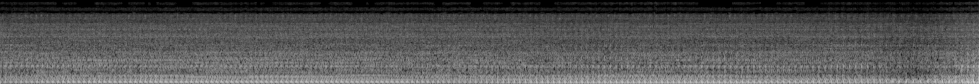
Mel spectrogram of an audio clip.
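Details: Barn-find Moto Guzzi single after head work, first run since the mid-80s: steady idle with even firing beats and a small rise at the end, a bit smoky but healthy; needs some adjustment.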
